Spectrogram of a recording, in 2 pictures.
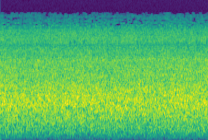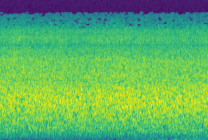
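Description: A stream rushes and splashes steadily over rocks.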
